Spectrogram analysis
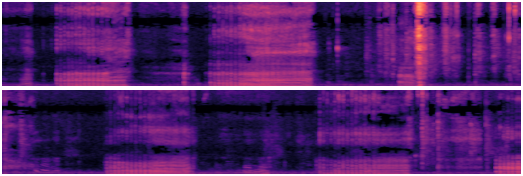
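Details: Angry Pekingese guarding his toy mouse indoors: low, harmonic growls rising into snarling bursts of one to two seconds, with quiet pauses and a faint human voice between them.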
